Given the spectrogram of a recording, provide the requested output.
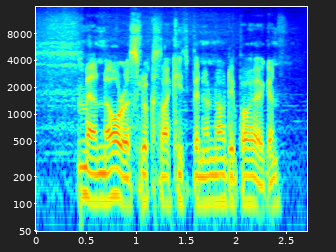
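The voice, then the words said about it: Camp put-on German accent. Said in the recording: “Why has Walther now got this accent? ... He always had a German accent. ... I don't remember it being quite as camp”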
